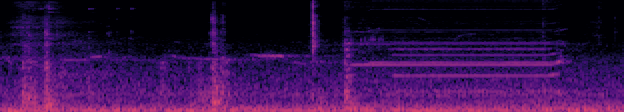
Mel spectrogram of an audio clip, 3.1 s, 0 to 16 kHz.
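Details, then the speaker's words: Volvo 240 with K-Jetronic injection, cranking with airflow plate pushed up to force fuel through; thin steady high-pitched scream over cranking rumble for about a second is normal K-Jet injector buzz, though engine won't start. "that screaming sound is the kjet that's the injectors that's how they should sound"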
